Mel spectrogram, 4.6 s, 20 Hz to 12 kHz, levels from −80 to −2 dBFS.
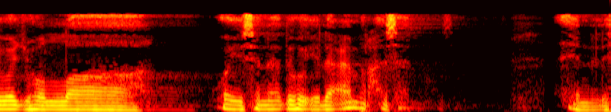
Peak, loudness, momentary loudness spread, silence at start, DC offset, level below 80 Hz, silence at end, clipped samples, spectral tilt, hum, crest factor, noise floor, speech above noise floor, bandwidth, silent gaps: -8 dBFS; -25 LUFS; 10 LU; 0 s; under 0.1%; -58 dBFS; 0 s; under 0.1%; -4 dB/octave; none; 20 dB; -62 dBFS; 37 dB; 8 kHz; none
